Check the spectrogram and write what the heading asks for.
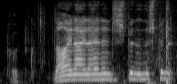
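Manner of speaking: high panicked pleading; panic, fast and high. Real, not acted. Panic at a spider.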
